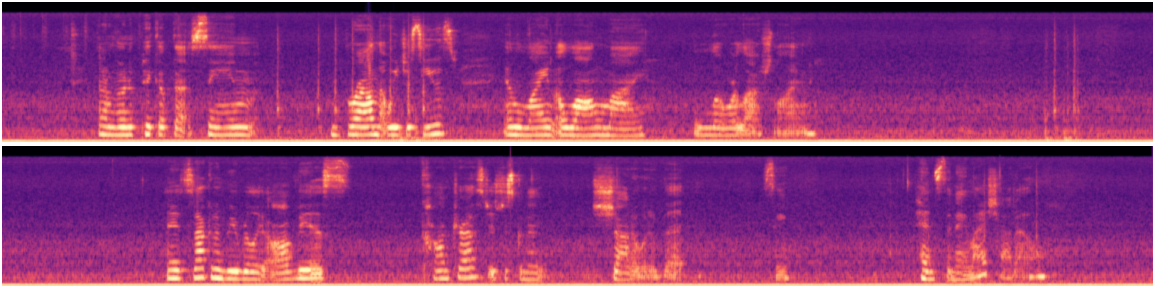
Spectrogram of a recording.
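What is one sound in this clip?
A young woman talks calmly and close to a microphone, in short bursts.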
